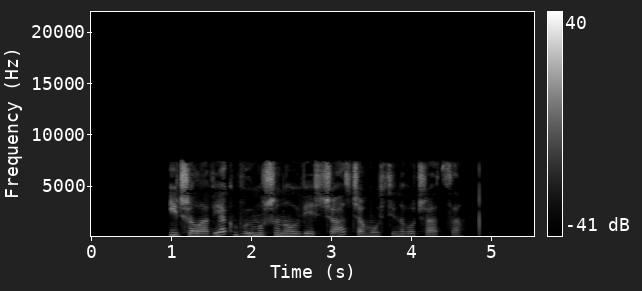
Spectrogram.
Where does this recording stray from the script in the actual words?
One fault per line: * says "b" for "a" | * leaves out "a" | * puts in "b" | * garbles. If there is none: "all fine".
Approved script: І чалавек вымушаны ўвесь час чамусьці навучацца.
all fine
